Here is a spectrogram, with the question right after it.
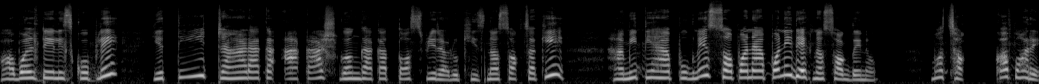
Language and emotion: Nepali, surprised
